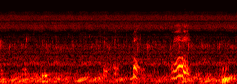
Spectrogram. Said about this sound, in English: The plane is sinking so fast, I'm never going to make it. The water's rising.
